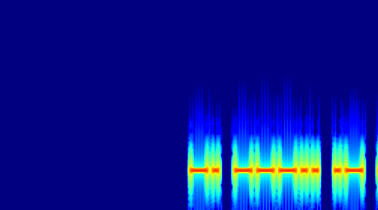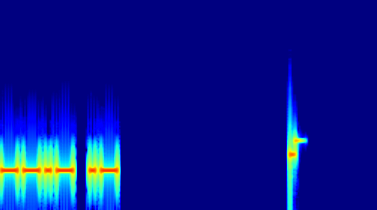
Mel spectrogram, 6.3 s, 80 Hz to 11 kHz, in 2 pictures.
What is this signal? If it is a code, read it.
Morse code, heard as a keyed tone, about 26 wpm, 700 Hz. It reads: N8AQA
